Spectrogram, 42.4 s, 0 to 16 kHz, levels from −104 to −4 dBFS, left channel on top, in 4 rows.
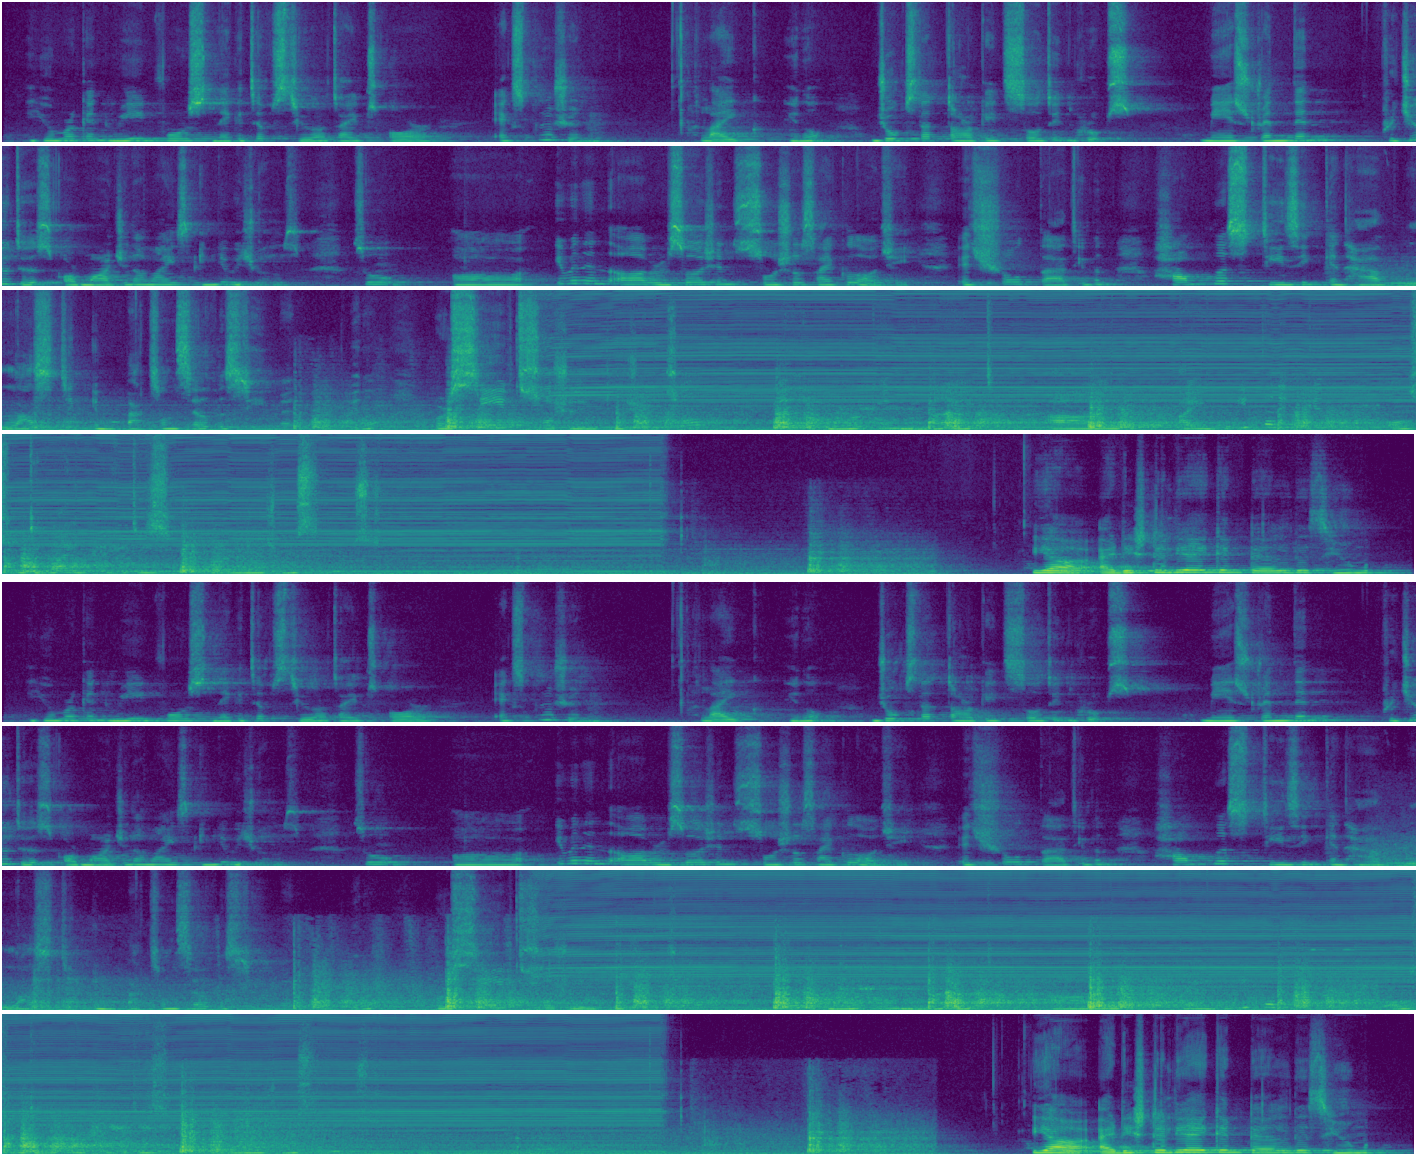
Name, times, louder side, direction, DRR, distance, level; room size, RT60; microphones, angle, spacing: voice 1, 0.2-3.3 3.7-4.5 5.1-8.6 9.0-10.0 10.4-13.7 14.0-29.7 30.0-31.3 31.6-34.7, left 2 dB, 25° left, 10 dB, 0.8 m, -41 dB
sound 1, 20.8-38.8, right 3 dB, 75° right, 1.2 m, -39 dB
Domestic sounds home sounds, 25.1-36.9, right 1 dB, 10° right, 1.1 m, -46 dB
voice 2, 39.5-42.1, right 2 dB, 40° right, 10 dB, 0.9 m, -29 dB
24.5 x 16.5 x 9.7 m, 1.4 s
head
